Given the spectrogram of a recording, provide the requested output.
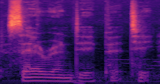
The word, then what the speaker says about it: serendipity: How many syllables are there? Serendipity. 5 syllables.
